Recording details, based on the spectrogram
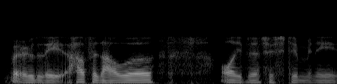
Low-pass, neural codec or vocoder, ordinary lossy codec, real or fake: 3.6 kHz; codec, 16 kHz in and 24 kHz out, 0.6 kbps, FocalCodec, streaming, 4096 codes; none; fake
